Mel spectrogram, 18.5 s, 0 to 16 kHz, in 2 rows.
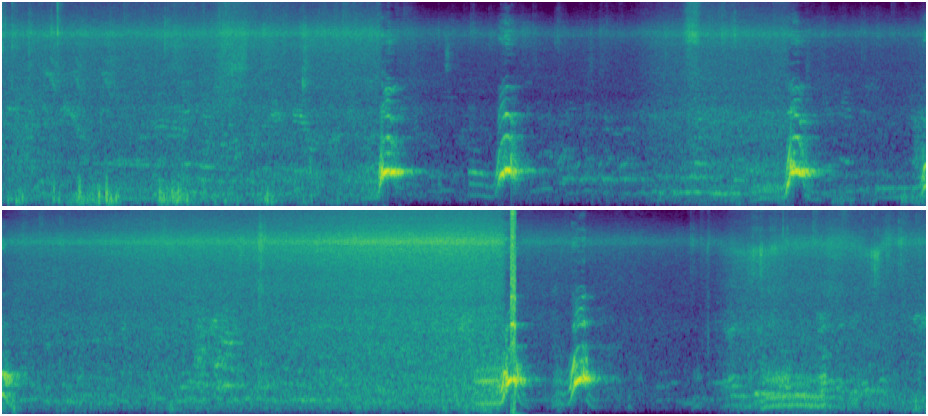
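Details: A beagle (Canis familiaris) of about 12.5 kg barks at the rain, giving sharp, mid-pitched barks, singly and in quick pairs, over a steady rain hiss.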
